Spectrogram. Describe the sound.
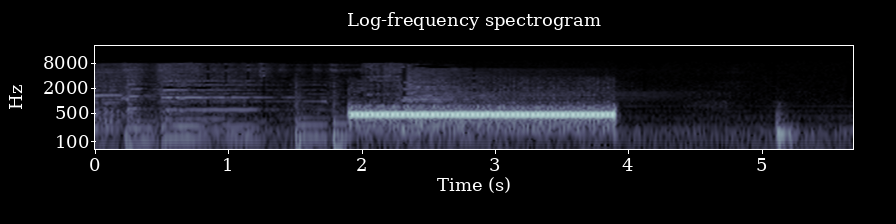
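A telephone ringing tone sounds during a phone call: after a moment of talk, one loud, steady mid-pitched tone lasts about two seconds, followed by quiet and a brief faint blip.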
